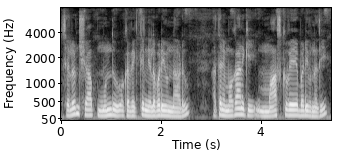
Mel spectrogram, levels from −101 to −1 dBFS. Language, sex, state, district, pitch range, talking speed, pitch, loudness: Telugu, male, Telangana, Mahabubabad, 125-145 Hz, 135 wpm, 130 Hz, -15 LUFS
